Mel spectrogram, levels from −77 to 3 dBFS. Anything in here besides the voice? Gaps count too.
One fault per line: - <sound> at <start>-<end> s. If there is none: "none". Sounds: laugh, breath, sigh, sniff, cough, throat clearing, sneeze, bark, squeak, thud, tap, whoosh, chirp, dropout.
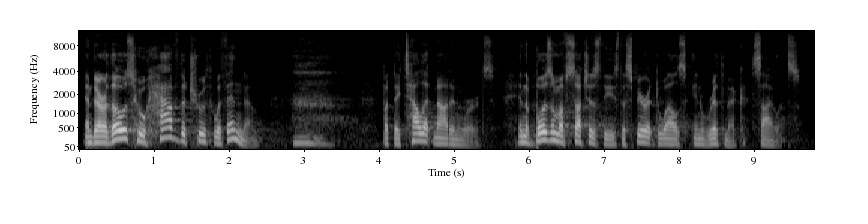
- sigh at 2.8-3.7 s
